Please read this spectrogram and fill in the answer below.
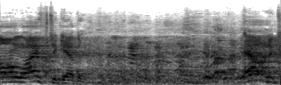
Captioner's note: audience laughing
